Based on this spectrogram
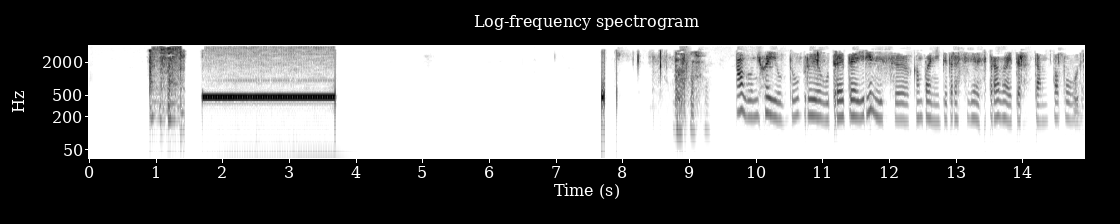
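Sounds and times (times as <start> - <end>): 
telephone ringing tone while a call is transferred: 1.7 - 3.8
speech: 9.8 - 14.9.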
